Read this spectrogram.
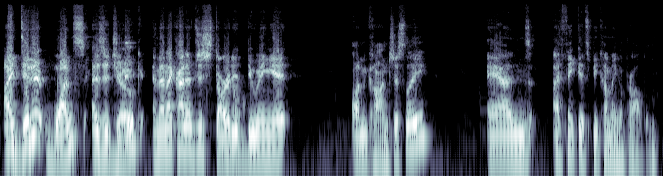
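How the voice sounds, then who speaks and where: A man's voice: a little high, animated, moderate pace, sharp tone. A man co-hosting a casual chat who swears freely and makes fun of himself. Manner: swears freely, self-mocking. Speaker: podcast co-host.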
